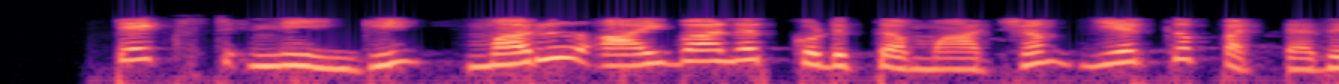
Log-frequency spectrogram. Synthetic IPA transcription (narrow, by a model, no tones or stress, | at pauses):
ʈɛksʈniːŋɡimɐɾɯaːjʋaːlɐɾkɔɽɯt̪ːɐmaːʈrɐmɪjɐrkɐpːɐʈːɐðɯ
